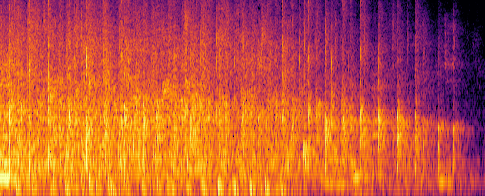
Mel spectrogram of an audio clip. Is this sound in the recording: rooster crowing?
no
